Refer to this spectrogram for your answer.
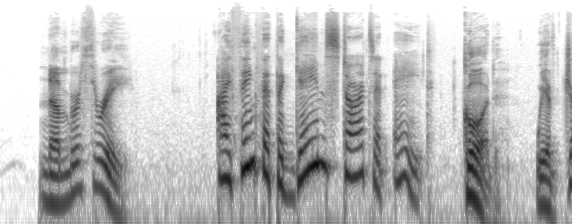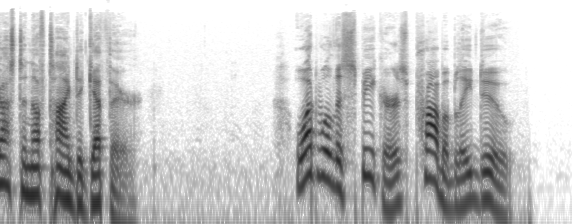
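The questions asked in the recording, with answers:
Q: What will the speakers probably do?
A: Go to the game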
